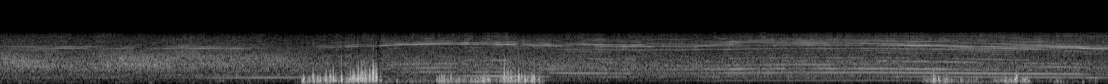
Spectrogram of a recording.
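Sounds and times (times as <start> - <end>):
model plane motor whining: 0.0 - 11.0
wind rumble on microphone: 2.6 - 5.7, 9.1 - 11.0.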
